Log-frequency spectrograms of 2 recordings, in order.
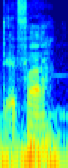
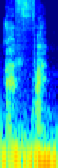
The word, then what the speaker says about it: Afa: Okay, people call it Efa because they are pronouncing the A. But the area I come from in Ewe land, it is not called Efa, it is called Afa.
